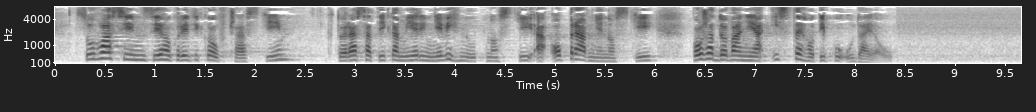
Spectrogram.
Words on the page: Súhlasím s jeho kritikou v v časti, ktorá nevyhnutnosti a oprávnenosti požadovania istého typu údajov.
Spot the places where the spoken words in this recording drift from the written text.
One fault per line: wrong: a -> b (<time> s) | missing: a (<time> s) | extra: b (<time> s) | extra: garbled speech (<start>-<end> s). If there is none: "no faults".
missing: v (1.8 s)
extra: sa týka miery (3.0 s)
